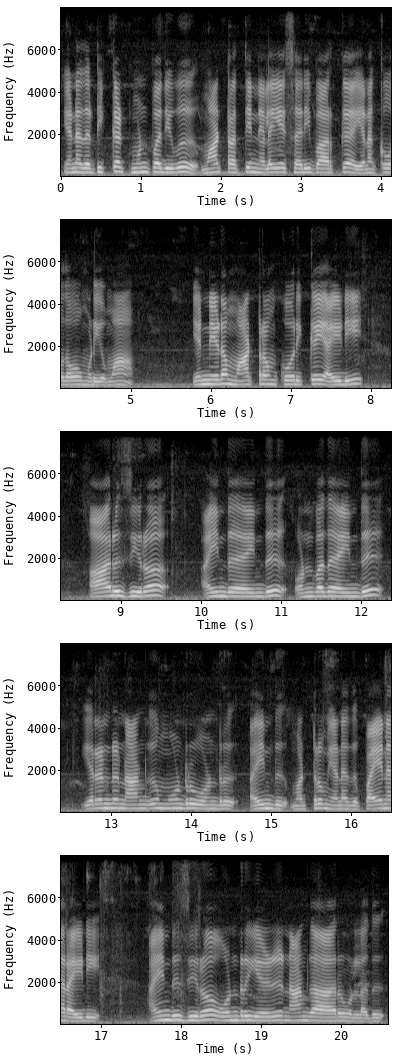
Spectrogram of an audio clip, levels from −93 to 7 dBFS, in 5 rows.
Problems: none marked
